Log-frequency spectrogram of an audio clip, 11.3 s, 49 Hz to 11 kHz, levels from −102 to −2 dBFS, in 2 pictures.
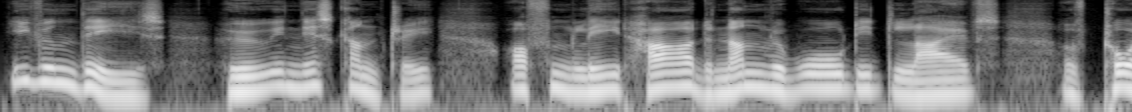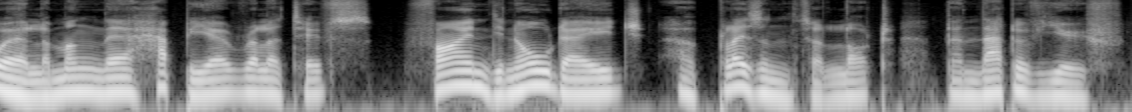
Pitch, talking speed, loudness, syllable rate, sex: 135 Hz, 155 wpm, -19 LUFS, 4.6 syllables/s, male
